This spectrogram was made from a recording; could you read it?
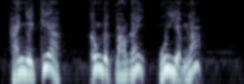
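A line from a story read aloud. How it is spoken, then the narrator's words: Urgent warning shout. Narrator (Vietnamese): Xe Pháo vội hét lên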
